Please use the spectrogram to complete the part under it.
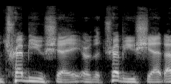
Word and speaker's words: Trebuchet: But I have to give a shout out to a now defunct blog called the Trebuchet. I don't even know how to pronounce that word. – The first one was right. You got it.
